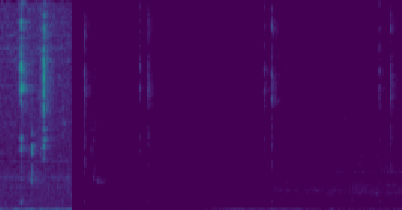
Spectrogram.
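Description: Near silence: a few faint computer mouse clicks, then the sound cuts off to dead silence under a second in.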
